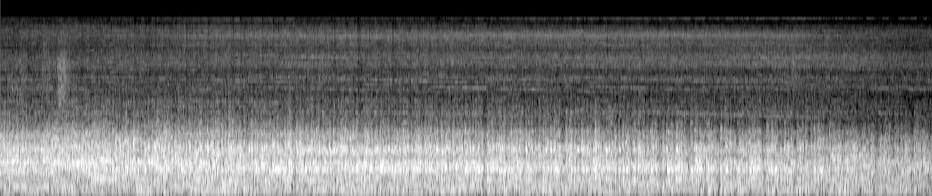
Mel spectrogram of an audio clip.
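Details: Samsung front-load washing machine: a loud, steady roaring rumble as the drum spins. Play is felt when lifting the drum from below, pointing to worn drum bearings that are to be replaced.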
